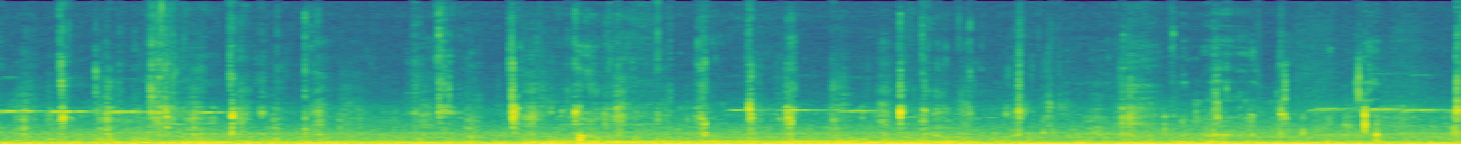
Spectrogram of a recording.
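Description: Two people chewing mouthfuls of chicken tandoori tikka, with many short mouth clicks scattered through.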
